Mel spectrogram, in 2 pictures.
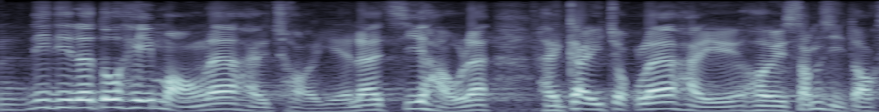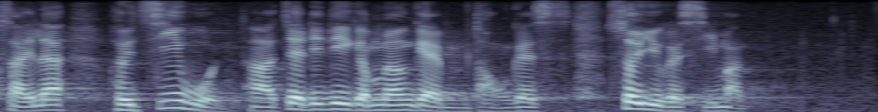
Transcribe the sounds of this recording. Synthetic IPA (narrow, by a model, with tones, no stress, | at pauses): niː˥t̪iː˥lɛː˥t̪o˥wɦe˥jmɔː˨ŋlɛː˥ɦɐ˨jt͡ʃʰɔ̰ː˨˩jːɛː˨˧lɛː˥t͡siː˥ɦɐ˨wlɛː˥hɐ˨jkɐ˧jt͡sʊ˨k̚lɛː˥ɦɐ˨jɦɵ˧ɥsɐ˨˥msiː˨˩t̪ɔː˨k̚sɐ˧jlɛː˥hɵ˧ɥt͡siː˥wuː˨˩nhaː˨˧t͡sɛː˥˩liː˥t̪iː˥kɐ˨˥mjœː˨˧˥ŋkɛː˧m̩˨˩t̪ʰʊ˨˩ŋkɛː˧sɵ˥ɥjiː˧wkɛː˧siː˨˥mɐ˨˩n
